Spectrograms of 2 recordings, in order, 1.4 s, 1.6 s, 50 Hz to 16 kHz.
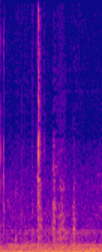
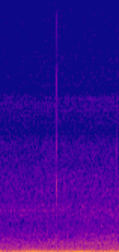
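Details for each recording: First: LG French-door refrigerator (591 L) freezer fan motor: steady low droning hum with faint tonal lines and brief ticks from the failing, noisy fan motor, which is replaced to fix it. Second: LG French-door refrigerator freezer after the noisy fan motor was replaced: only a low, steady hum with no rattle, ticking or scraping; normal freezer fan running.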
